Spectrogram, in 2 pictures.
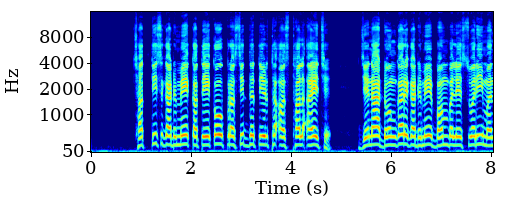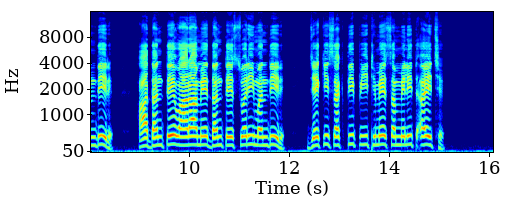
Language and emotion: Maithili, neutral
